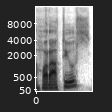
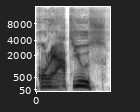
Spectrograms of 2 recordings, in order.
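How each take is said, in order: First: Understated Latin "Horatius", each syllable sounded; classical Latin pronunciation. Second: Slow, higher, hammed-up Latin "Horatius"; classical Latin. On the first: Shown as a demonstration. Named contestant answering after his rival, modest classical Latin pronunciation. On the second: Contestant jumping in first with classical Latin, overblown and drawn out. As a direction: stretch ho-RAH-tyoos out theatrically. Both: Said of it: "how would we pronounce this in classical Latin".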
